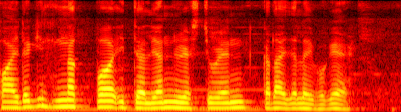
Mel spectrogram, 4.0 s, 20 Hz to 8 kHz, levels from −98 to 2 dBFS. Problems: none marked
